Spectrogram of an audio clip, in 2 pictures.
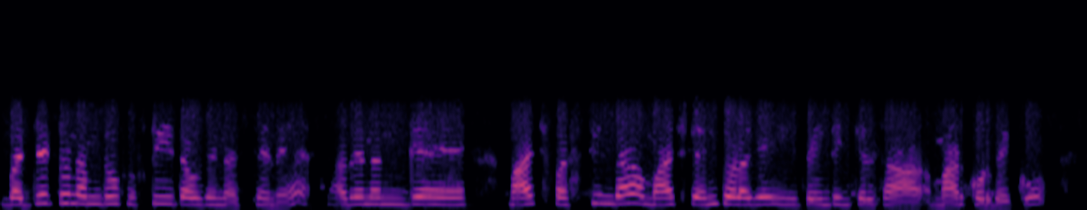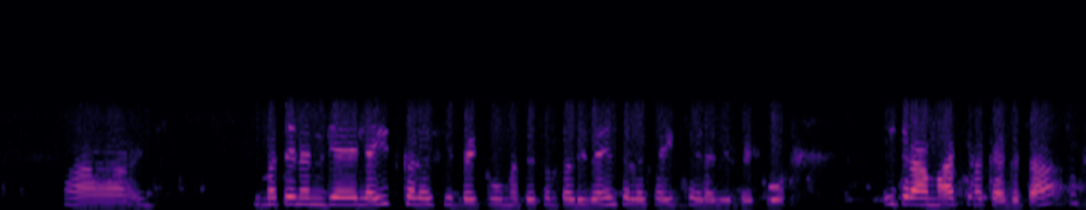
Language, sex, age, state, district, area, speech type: Kannada, female, 18-30, Karnataka, Hassan, rural, conversation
